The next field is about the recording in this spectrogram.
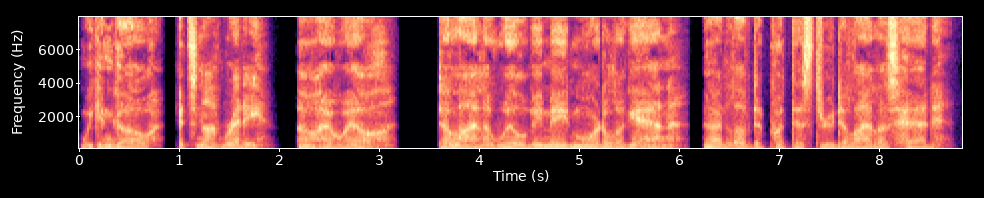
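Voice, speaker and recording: A grim middle-aged assassin dude from a video game, deep gravelly husky voice, super dry close sound, terse and broody. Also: male voice, flat delivery, unhurried, no room sound, heavily acted. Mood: grim, brooding. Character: grim, battle-worn royal protector and assassin, protective father. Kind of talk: scripted video game character lines.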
